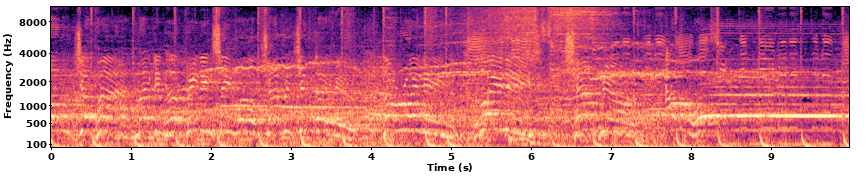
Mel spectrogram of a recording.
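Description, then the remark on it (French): A large arena crowd at a darts event roars and cheers continuously, loud, as Japanese darts player Mikuru Suzuki makes her walk-on, with many voices shouting and singing over what sounds like pumping entrance music. “Là, c'est la japonaise Mikuru Suzuki qui fait son entrée devant une foule en liesse.”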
